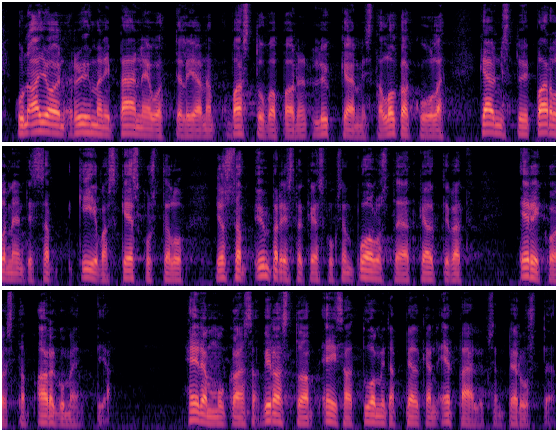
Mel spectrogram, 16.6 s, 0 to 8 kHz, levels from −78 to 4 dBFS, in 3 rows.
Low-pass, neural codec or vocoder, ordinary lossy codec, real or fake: none; codec, 16 kHz, 16 kbps, FunCodec, trained on Chinese and English, 50 frames a second; none; fake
